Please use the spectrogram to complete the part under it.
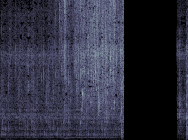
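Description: Warm water runs from a kitchen tap into a pot for Algerian harira soup, a steady rushing stream that cuts off abruptly, pauses in silence, then starts again briefly.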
